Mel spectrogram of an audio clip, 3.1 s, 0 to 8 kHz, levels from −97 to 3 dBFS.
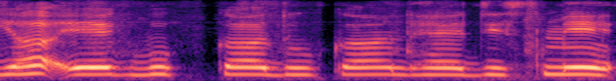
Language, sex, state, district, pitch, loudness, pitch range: Hindi, female, Bihar, Katihar, 255 Hz, -15 LUFS, 250-260 Hz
